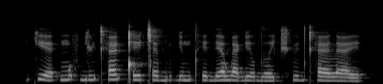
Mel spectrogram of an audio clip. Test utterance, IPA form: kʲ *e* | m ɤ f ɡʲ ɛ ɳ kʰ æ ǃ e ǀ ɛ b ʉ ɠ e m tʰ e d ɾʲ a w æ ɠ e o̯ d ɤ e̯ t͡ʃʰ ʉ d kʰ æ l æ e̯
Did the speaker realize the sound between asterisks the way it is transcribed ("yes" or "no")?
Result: no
